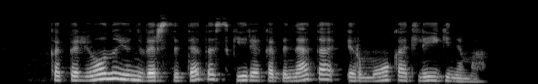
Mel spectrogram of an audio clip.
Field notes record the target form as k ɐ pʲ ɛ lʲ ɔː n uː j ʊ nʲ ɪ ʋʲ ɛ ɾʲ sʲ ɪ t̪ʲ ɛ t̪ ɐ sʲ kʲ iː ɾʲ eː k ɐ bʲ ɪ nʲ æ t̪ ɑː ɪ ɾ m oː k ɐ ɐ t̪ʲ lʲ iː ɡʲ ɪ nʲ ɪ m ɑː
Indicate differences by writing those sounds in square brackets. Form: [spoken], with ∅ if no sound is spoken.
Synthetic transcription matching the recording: k ɐ pʲ ɛ lʲ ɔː n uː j ʊ nʲ ɪ ʋʲ ɛ ɾʲ sʲ ɪ t̪ʲ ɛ t̪ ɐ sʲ kʲ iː ɾʲ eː k ɐ bʲ ɪ nʲ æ t̪ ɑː ɪ ɾ m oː k ɐ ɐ t̪ʲ lʲ iː ɡʲ ɪ nʲ ɪ m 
